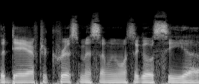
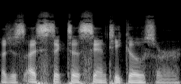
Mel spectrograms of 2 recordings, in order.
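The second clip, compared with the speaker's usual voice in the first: ordinary delivery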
